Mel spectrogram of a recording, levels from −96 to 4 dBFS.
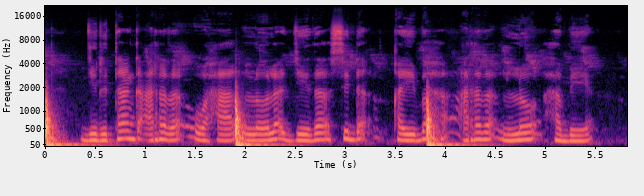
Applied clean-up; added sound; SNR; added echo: none; Knock / Wood / Percussion; -2 dB; none.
